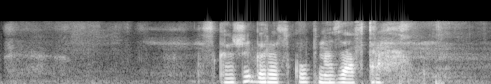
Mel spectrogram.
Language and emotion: Russian, neutral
